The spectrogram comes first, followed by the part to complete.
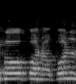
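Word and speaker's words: Ho'oponopono: to pronounce it but it's relieved it's oh like you know when you say hohoho or sada class so it's oh and then it's opponent opponent and that's mean it's a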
